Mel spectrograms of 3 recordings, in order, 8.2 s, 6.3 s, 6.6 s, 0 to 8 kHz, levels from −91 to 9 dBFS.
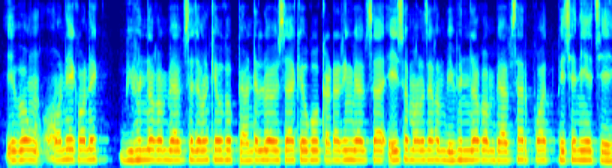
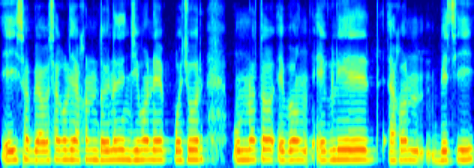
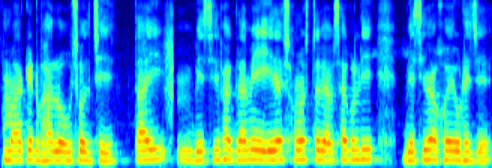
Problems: background sounds at intervals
